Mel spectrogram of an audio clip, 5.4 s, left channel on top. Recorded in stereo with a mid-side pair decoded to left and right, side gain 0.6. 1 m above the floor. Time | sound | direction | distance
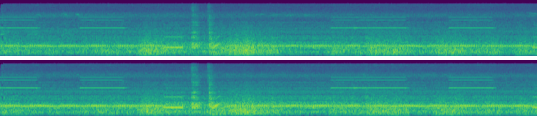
0.0 | a machine running | 25° right | ?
